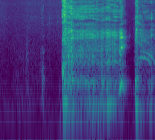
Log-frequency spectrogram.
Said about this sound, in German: Da, da muss ich gleich schon mal kurz. Da machen Huster, der muss weg.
